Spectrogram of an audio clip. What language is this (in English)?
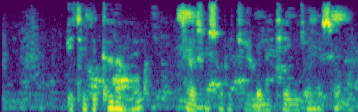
Kinyarwanda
